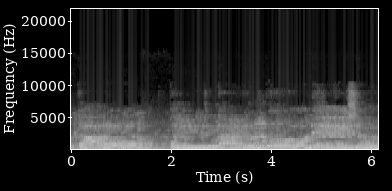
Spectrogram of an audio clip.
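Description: A young girl singing into a microphone while playing an acoustic guitar, sung phrases with a short break about two seconds in.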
